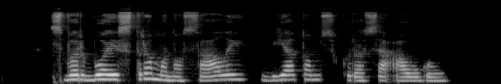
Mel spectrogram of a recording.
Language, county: Lithuanian, Marijampolė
